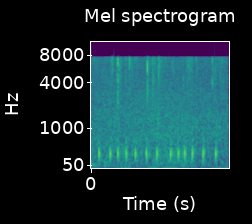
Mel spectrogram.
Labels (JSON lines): {"label": "biophony, pulse", "recorder": "SoundTrap 500"}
